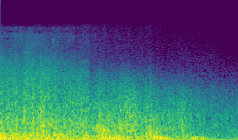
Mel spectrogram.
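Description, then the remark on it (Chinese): Low, rumbling thunder rolls continuously for a few seconds, heavy in the bass with a broad noisy wash above, slowly fading and thinning toward the end, with no voices. “极远处，水天相接的地方，一道白练疾驰而来，上方的天阴沉沉的，隐隐似有闷雷滚动。”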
